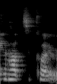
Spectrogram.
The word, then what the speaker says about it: Hatsukoi: Everyone correct us if we're saying it wrong, but I'm pretty sure it's Kieta Hatsukoi. So, because I remember him saying Hatsukoi in the show, so I know I'm saying Hatsukoi right.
